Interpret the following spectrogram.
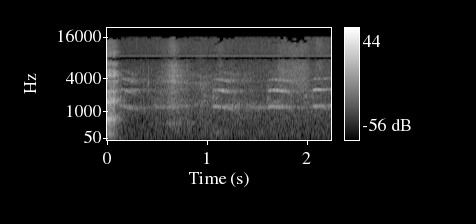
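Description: A bird calling faintly a few times, short high calls spread across a couple of seconds.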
